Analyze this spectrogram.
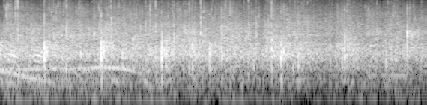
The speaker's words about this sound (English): And I know that this isn't the moment that you typically do this, but just to make me feel better, would everybody clap and say amen to that?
